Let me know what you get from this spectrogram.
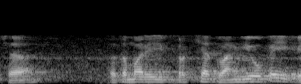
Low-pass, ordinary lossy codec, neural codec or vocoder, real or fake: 7.2 kHz; AAC, 16 kbps; none; real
